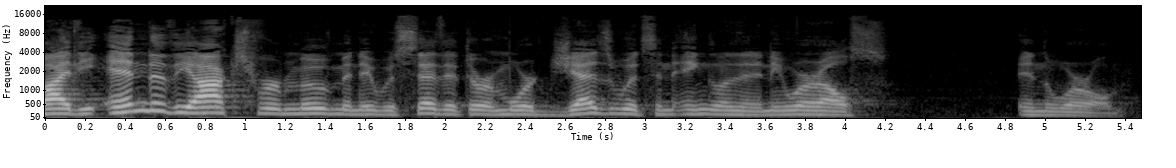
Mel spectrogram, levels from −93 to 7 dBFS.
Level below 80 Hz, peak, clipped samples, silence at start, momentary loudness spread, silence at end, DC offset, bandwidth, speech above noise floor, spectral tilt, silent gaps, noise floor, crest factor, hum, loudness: -70 dBFS; -8 dBFS; under 0.1%; 0 s; 14 LU; 0.1 s; under 0.1%; 15.5 kHz; 45 dB; -6 dB/octave; none; -75 dBFS; 22 dB; none; -30 LUFS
